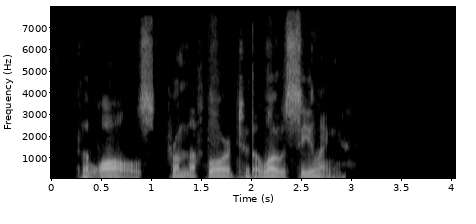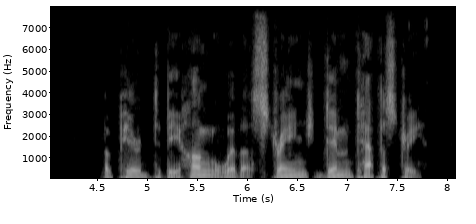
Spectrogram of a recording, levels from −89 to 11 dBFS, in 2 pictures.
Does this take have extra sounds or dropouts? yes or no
no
